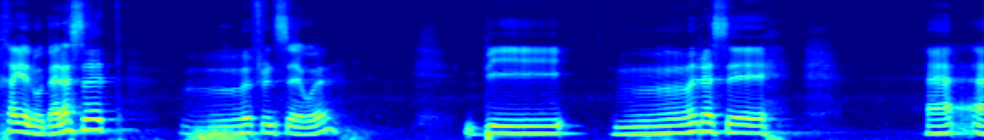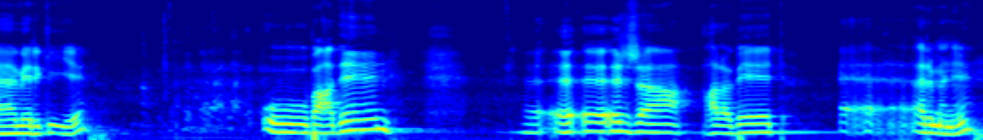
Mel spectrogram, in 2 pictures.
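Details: Adult man who has stuttered since childhood in Lebanon, performing stand-up comedy; stuttering.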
